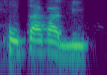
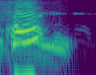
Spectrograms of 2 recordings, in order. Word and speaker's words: Fontarabie: Voilà, eh bien, ça se trouve 673 chemin de Fontarabie. – 673 chemin de Fond. – Fontarabie. Pont, comme ça se prononce, Fontarabie, avec un E.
